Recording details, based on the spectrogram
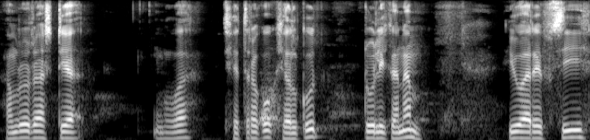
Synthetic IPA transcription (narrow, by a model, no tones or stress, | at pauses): hamɾoɾasʈijʌ | wa | t͡ʃʰet̪ɾʌkokʰelkut̪ʈolikanam | juaɾepʰsi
